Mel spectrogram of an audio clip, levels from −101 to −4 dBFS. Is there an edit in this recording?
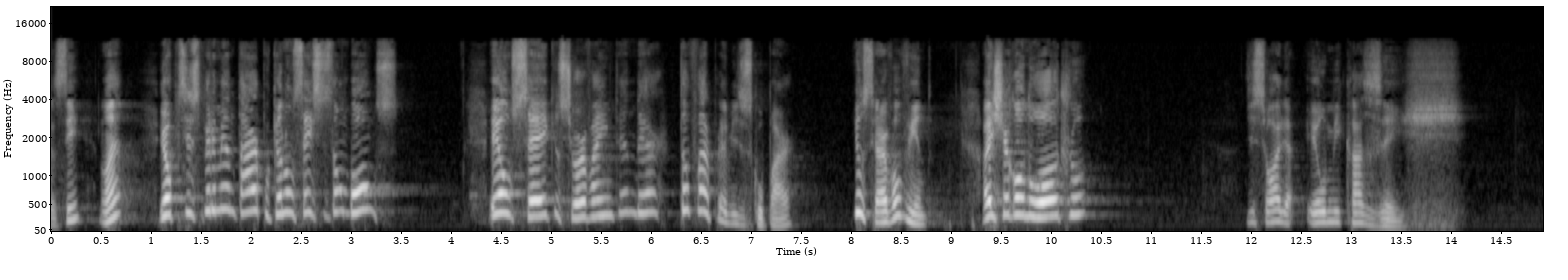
no; 0 cuts

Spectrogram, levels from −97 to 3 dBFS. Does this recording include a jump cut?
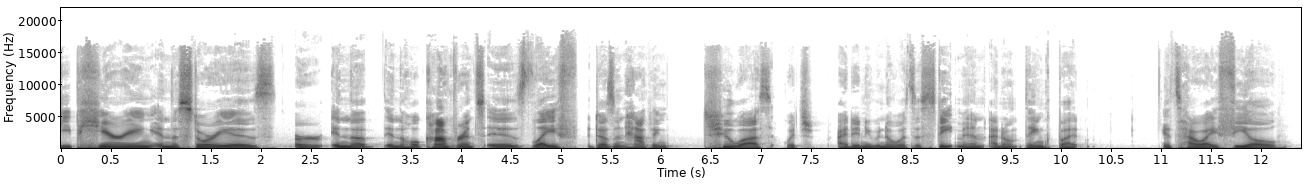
yes; 1 cut; at 7.1 s

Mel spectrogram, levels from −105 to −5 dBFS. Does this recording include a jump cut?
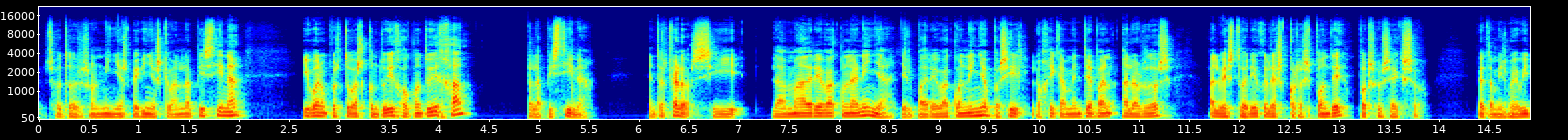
no; 0 cuts

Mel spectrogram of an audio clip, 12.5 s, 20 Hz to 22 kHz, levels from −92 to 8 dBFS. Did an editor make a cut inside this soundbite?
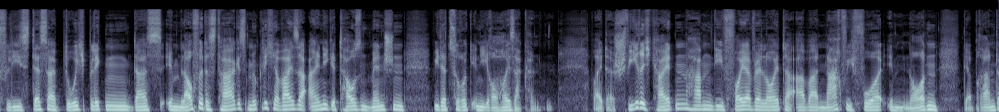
no; 0 cuts

